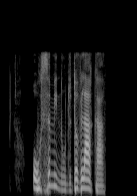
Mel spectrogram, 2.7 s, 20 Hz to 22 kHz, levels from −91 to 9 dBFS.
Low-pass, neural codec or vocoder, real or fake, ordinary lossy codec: 7.2 kHz; none; real; none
